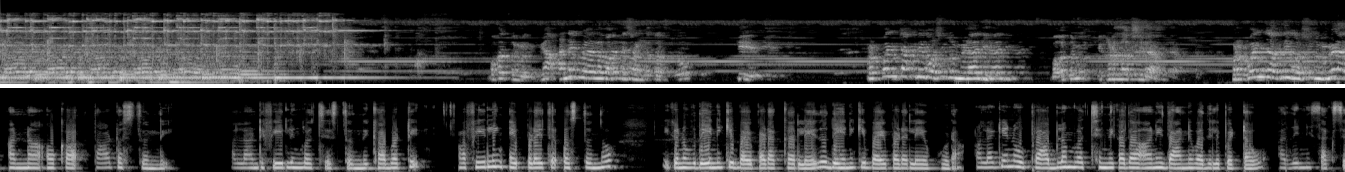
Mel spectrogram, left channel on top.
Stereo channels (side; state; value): both; different; correlation 0.00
